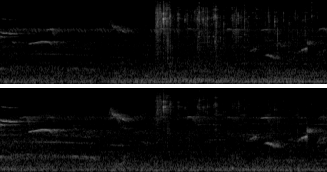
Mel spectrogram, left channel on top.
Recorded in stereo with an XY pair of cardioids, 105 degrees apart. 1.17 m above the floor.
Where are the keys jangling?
55° left, 1.1 m; by 3.2 s 75° left, 2 m.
